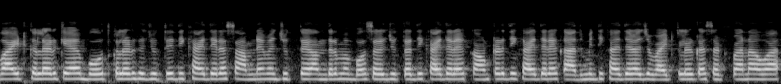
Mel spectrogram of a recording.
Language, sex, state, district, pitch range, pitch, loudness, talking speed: Hindi, female, Himachal Pradesh, Shimla, 240-255 Hz, 245 Hz, -14 LUFS, 315 wpm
